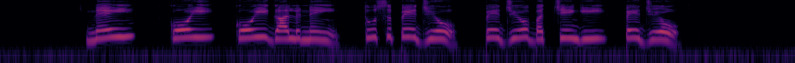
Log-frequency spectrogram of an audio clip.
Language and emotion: Dogri, neutral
